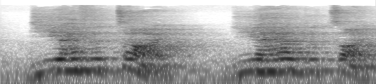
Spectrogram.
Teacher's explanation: Et l'intonation va être sur time.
